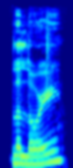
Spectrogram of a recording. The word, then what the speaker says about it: LaLaurie: Delphine LaLaurie. – LaLaurie. – LaLaurie.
